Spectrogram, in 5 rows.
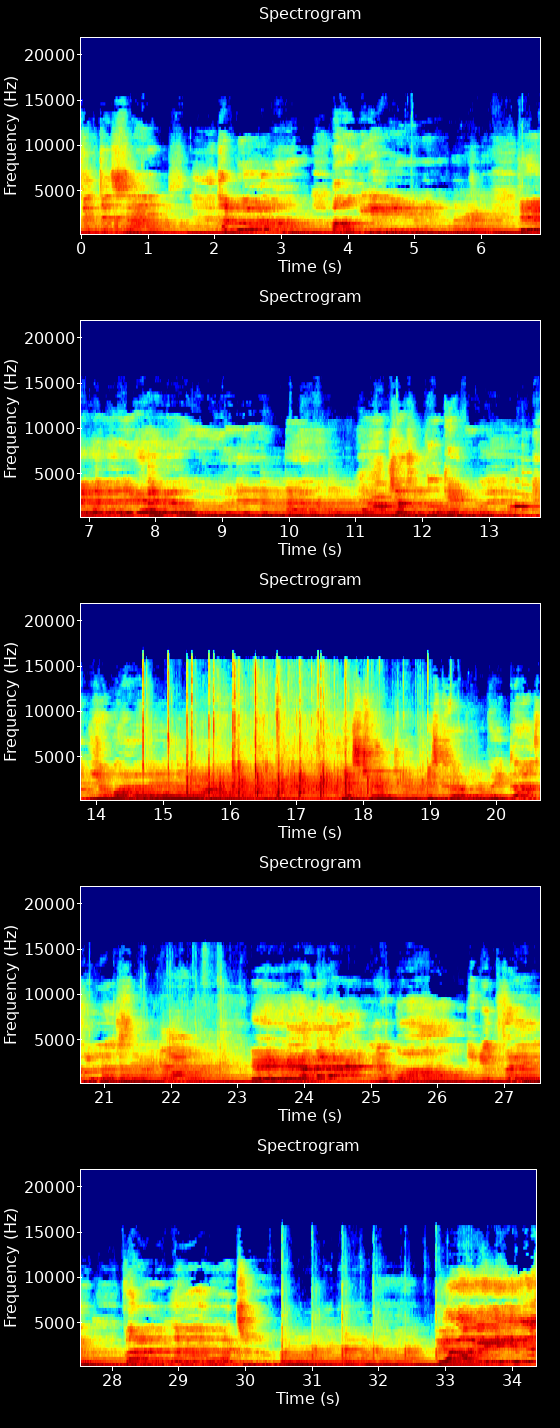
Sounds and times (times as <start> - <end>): Music: 0.0 - 34.3.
